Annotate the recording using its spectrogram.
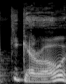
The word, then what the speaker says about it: Cicero: Now, Cicero, or Cicero, if you want to pronounce it in the good Latin, was a statesman back in the century BC, a very, very influential speaker, author, whatever else.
